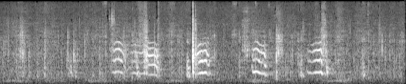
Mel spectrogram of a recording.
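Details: First-week Golden Retriever pups feeding indoors give short, high, bent squeaks in little clusters about once a second, over a background of soft clicks and shuffling.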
